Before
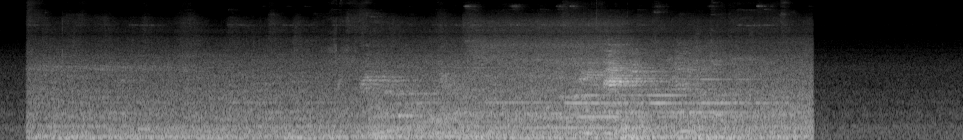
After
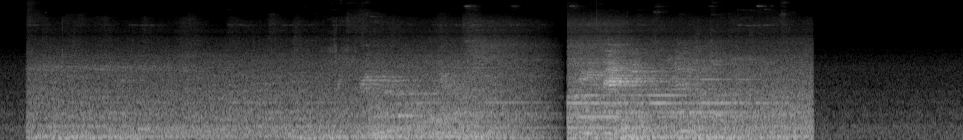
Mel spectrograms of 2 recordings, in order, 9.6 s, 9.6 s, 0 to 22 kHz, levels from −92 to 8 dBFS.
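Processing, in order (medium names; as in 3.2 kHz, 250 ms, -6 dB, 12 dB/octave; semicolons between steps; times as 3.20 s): 1.45–3.00 s: peaking EQ 70 Hz -15 dB 0.54 oct; 4.77–5.67 s: fade out; trim -4 dB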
